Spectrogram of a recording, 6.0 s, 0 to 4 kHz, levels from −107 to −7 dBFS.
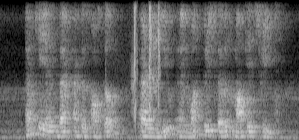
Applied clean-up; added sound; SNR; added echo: none; Camera; 5 dB; reverberation time 0.7 s.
